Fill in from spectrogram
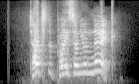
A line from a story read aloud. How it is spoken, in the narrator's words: Jim cried out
